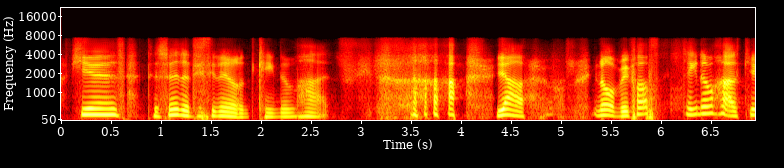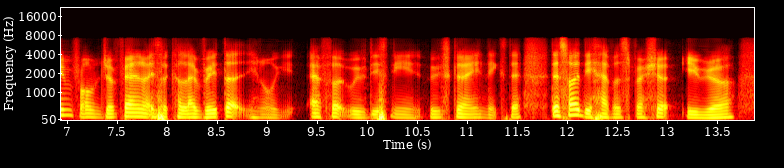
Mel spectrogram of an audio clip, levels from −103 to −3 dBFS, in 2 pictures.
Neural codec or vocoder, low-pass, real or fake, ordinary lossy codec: codec, 16 kHz, 0.7 kbps, FocalCodec; 7.2 kHz; fake; none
